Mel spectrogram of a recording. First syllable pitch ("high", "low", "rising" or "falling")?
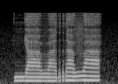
low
